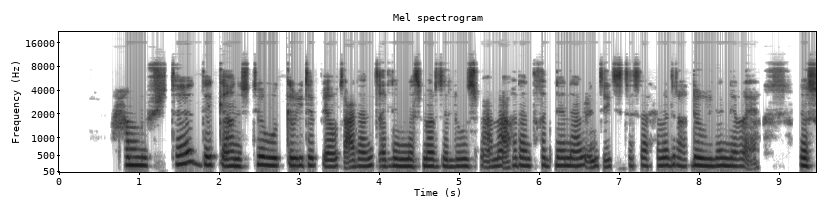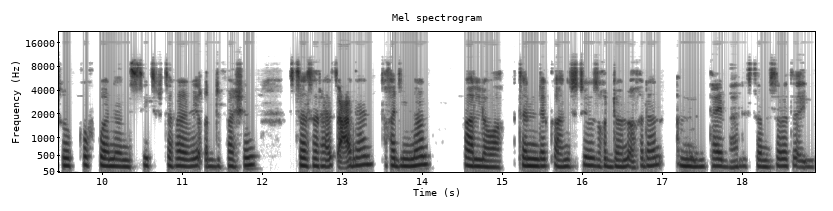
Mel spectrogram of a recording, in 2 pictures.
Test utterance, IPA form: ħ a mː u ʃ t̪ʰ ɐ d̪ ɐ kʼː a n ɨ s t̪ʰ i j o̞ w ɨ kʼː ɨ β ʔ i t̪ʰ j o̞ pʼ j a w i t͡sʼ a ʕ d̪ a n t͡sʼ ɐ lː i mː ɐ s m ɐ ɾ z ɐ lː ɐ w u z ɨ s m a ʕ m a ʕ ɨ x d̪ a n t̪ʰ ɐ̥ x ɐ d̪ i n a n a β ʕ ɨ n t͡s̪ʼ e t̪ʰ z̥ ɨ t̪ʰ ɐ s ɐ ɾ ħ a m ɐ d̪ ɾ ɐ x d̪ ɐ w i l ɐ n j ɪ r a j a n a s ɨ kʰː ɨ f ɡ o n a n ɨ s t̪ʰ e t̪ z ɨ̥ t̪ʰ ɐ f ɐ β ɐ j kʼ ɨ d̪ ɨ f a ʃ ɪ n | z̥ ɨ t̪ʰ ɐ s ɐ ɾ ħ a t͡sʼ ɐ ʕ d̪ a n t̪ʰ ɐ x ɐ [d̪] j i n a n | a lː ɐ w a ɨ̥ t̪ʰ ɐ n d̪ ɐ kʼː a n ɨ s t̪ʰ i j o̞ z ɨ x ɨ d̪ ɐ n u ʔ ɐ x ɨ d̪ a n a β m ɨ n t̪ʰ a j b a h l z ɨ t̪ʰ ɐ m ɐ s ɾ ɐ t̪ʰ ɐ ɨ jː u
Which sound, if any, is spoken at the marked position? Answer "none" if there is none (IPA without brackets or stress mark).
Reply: d̪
